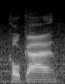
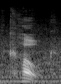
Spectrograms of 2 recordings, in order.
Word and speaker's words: Coke: This one is easy to pronounce, but when abbreviating, Vietnamese people say "Coca," whereas in English, "Coke" is the correct abbreviation.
